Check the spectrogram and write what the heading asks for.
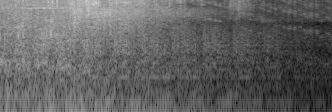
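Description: Intro sound effect: a loud, deep boom with a heavy rumble and crackle, loudest about a second in and starting to fade near the end.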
